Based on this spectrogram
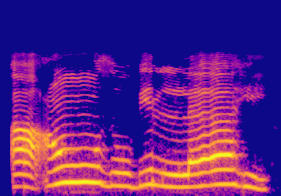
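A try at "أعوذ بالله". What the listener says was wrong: Ainnya kurang kelihatan. Huruf hamzanya nggak boleh condong ke ain, harus sendiri. A'udzu, a'udzu.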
